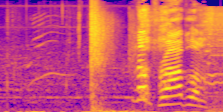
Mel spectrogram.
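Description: A gunshot cracks sharply.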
